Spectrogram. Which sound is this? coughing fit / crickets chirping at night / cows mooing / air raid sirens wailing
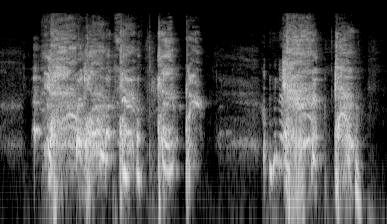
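coughing fit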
